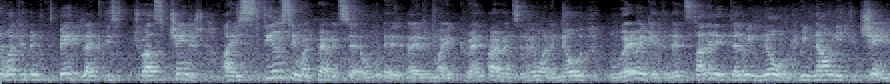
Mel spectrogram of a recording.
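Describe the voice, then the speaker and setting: A young Israeli man whose first language is Hebrew delivers a debate speech as a competitive debater, his slightly high voice argumentative and halting with many restarts. Recorded far from the mic in a debate room, the audio is noisy with a roomy echo.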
